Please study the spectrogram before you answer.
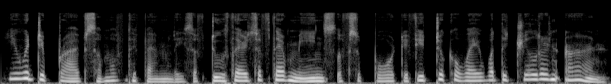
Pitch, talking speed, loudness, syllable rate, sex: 170 Hz, 225 wpm, -18 LUFS, 5.1 syllables/s, female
